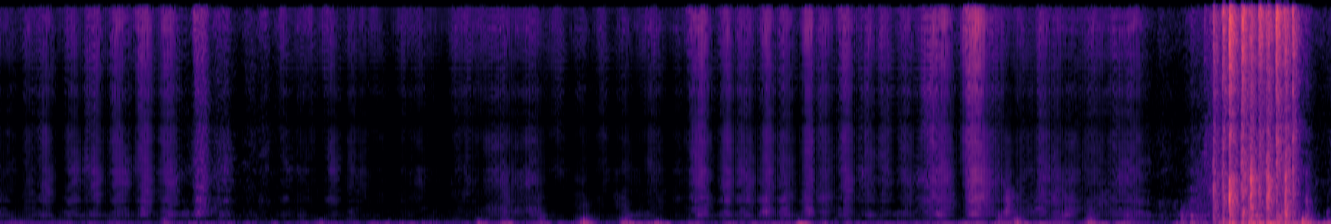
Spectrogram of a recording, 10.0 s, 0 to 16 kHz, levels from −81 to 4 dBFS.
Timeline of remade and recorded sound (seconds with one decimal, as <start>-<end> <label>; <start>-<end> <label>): 0.0-1.4 remade; 1.4-2.1 recorded; 2.1-8.6 remade; 8.6-10.0 recorded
